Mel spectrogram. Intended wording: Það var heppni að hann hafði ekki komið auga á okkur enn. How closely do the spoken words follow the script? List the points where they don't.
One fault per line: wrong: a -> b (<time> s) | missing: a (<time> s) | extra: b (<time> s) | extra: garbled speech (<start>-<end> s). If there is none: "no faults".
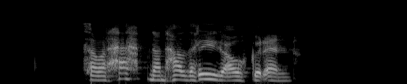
missing: ekki komið (1.9 s)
